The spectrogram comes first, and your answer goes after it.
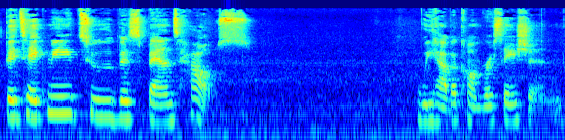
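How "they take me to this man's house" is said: usual speaking voice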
